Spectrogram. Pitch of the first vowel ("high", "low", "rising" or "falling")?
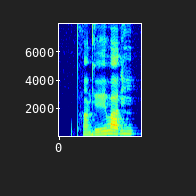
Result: low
